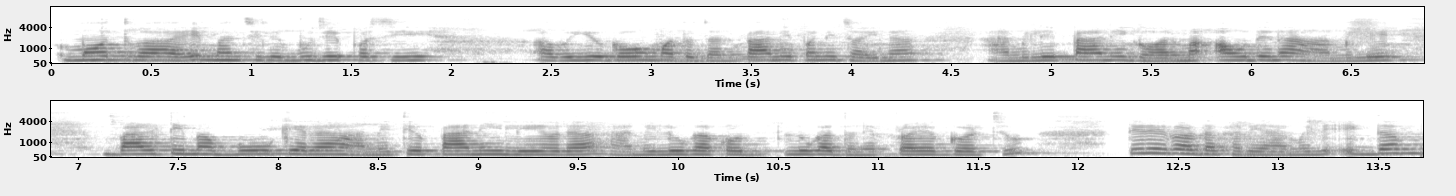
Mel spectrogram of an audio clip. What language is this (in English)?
Nepali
